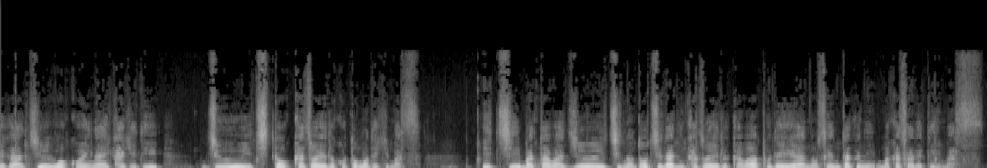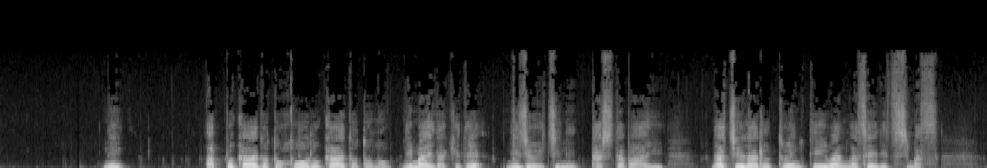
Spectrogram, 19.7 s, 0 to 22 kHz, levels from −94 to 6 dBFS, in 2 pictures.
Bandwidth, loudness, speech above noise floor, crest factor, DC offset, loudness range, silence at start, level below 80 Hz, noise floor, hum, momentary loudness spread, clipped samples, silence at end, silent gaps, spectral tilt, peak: 15.5 kHz; -20 LUFS; 46 dB; 20 dB; under 0.1%; 5 LU; 0 s; -52 dBFS; -66 dBFS; none; 12 LU; under 0.1%; 0.5 s; none; -7 dB/octave; 0 dBFS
